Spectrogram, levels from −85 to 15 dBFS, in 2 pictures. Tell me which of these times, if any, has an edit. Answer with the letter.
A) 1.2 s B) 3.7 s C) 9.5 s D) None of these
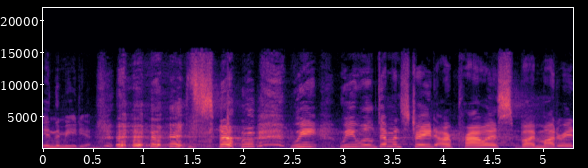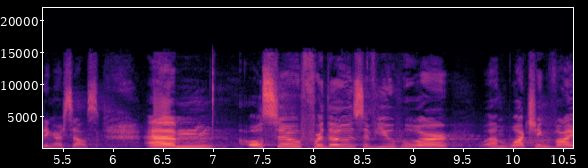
A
